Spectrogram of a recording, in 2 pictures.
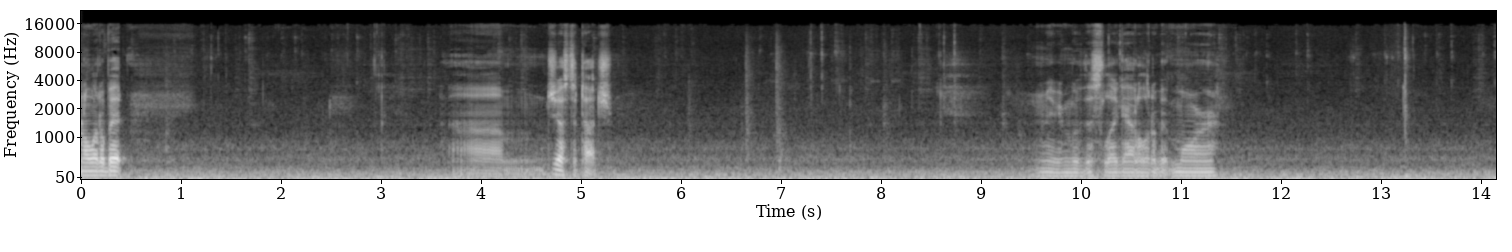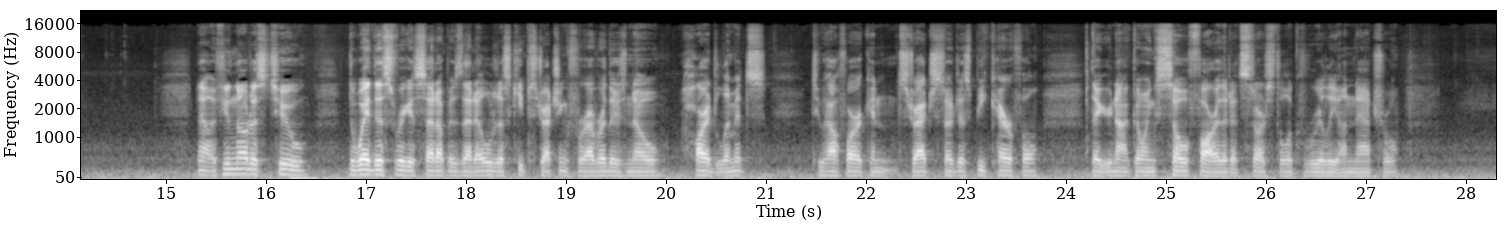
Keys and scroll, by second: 0.7-1.7 typing, 11.3 g, 12.8-13.6 typing, 28.0-28.3 typing.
